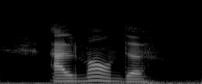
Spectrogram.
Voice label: "allemande", French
